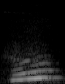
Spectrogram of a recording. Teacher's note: तू हु, दोनों होंठों को गोल करके हु को हु नहीं पढ़ना, हु अक्से हलक से मोटी आवाज के साथ 2 काउंट करना है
